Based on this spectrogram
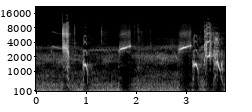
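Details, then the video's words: Grey francolin giving loud, harsh notes with sharp rising whistles, about three phrases in under four seconds, over a steady low background rumble. "Dhakni teetar ki awaz|teetar voice|grey francolin voice"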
